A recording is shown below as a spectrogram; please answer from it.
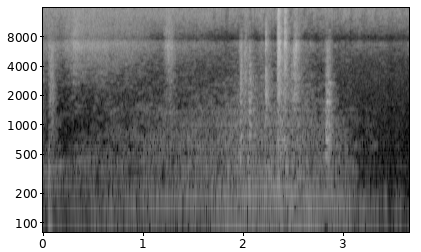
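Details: One of two vintage box fans (3-speed Fasco 120 V 1.1 A or 2-speed GE 115 V 3.6 A) running, motor just cleaned and serviced: a low, steady hum under the fan noise with a few handling clunks; motor hum, cause not evident.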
